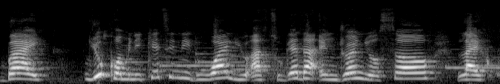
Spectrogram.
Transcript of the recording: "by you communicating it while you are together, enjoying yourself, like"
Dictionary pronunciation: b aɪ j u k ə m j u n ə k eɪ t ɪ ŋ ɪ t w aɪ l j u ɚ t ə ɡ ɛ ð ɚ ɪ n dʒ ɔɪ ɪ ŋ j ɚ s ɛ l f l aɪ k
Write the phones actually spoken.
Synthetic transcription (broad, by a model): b aɪ j u k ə m j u n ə k eɪ t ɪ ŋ ɪ t w aɪ l j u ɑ t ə ɡ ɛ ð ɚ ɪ n dʒ ɔɪ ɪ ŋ j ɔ s ɛ l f l aɪ k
